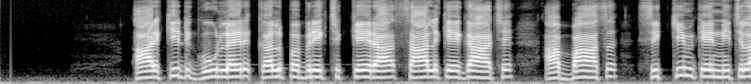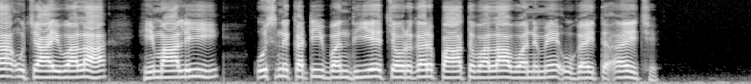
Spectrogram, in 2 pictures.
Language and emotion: Maithili, neutral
